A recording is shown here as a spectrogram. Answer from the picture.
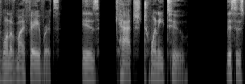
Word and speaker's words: catch-22: of my favorites, is catch-22. This is 2 words. It's a compound noun. The word catch is just 1 syllable, and then 22 is 3 syllables, and the stress is on that final syllable, catch-22.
